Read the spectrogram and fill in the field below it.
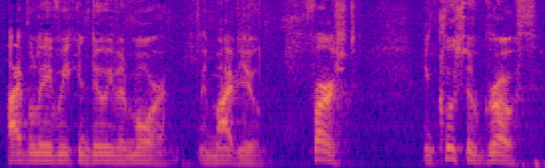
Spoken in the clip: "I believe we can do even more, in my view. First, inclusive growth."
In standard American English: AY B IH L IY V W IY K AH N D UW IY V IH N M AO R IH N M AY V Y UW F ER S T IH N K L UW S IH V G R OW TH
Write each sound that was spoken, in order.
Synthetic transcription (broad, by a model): AY B IH L IY V W IY K AH N D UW IY V IH N M AO R IH N M AY V Y UW F ER S T IH N K L UW S IH V G R OW TH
